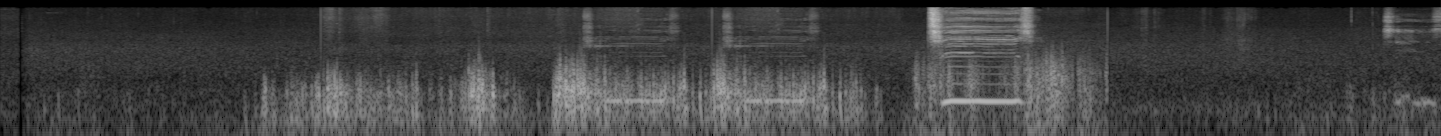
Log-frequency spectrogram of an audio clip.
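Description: Wind buffeting the microphone in gusts for most of the stretch. Over it come a few short, held, high tones about halfway through.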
